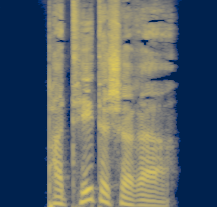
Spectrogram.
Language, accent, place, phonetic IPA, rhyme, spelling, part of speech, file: German, Germany, Berlin, [paˈteːtɪʃəʁɐ], -eːtɪʃəʁɐ, pathetischerer, adjective, De-pathetischerer.ogg
- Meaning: inflection of pathetisch: 1. strong/mixed nominative masculine singular comparative degree 2. strong genitive/dative feminine singular comparative degree 3. strong genitive plural comparative degree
